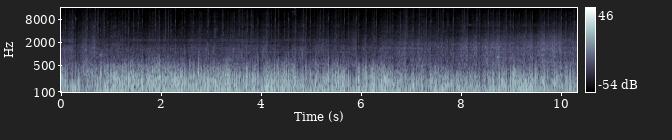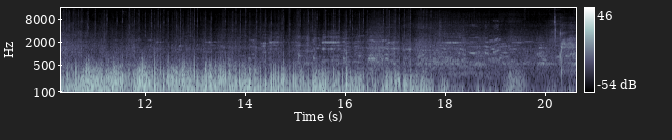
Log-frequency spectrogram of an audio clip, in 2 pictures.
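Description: Small single-cylinder motorcycle riding through city streets, with steady wind rush on the microphone over the engine. The sound eases off near the end as the bike slows to a stop.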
